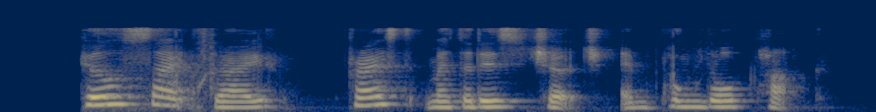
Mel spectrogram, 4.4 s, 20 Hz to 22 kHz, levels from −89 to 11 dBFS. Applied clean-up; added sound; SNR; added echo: neural mask model DeepFilterNet 3.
